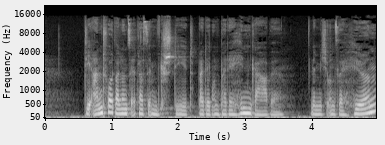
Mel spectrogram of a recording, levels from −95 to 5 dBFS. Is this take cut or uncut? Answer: cut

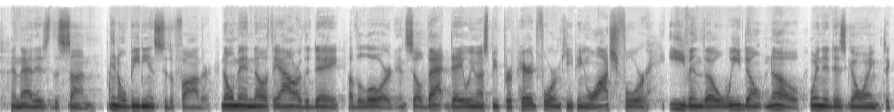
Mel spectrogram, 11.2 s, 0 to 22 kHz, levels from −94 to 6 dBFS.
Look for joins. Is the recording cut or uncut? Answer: cut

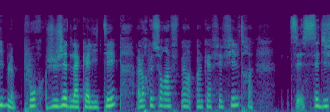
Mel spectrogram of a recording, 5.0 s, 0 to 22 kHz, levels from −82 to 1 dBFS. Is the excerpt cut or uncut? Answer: uncut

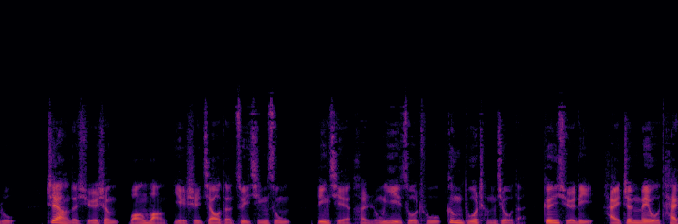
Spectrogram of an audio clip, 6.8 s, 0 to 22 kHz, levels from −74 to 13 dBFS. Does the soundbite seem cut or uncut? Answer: cut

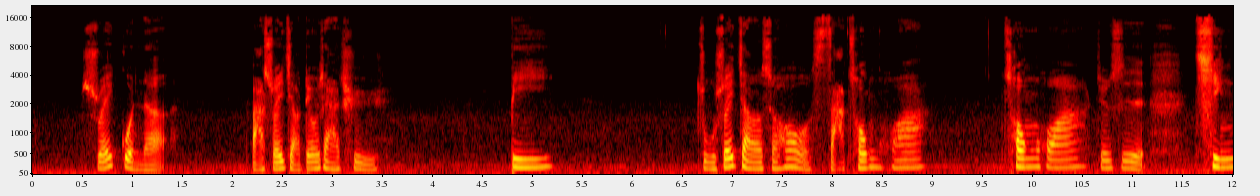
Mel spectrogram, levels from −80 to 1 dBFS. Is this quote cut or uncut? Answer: uncut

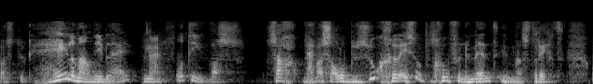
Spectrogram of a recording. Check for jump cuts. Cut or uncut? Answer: cut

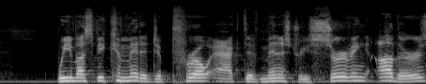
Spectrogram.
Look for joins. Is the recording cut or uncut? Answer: uncut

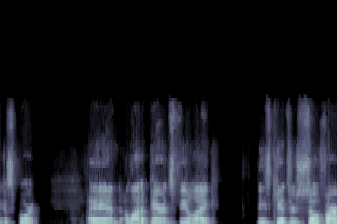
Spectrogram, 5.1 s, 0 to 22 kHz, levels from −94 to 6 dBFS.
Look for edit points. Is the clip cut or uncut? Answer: uncut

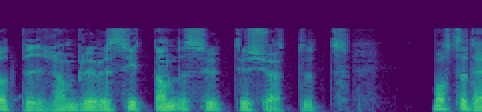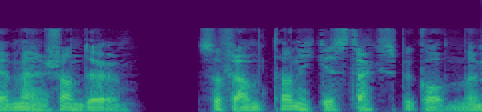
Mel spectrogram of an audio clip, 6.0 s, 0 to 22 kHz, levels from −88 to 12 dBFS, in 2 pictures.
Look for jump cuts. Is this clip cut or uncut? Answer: uncut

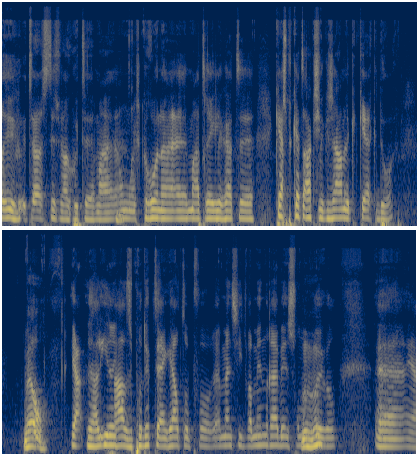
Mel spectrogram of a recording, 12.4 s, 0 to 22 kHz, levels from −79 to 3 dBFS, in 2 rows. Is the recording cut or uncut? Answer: cut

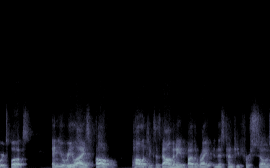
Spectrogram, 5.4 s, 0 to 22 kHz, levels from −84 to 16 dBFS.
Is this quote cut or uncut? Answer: cut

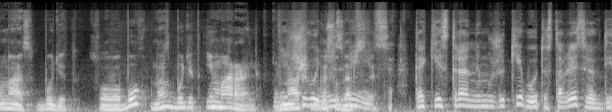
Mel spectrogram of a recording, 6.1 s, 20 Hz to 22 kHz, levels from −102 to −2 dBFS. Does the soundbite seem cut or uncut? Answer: cut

